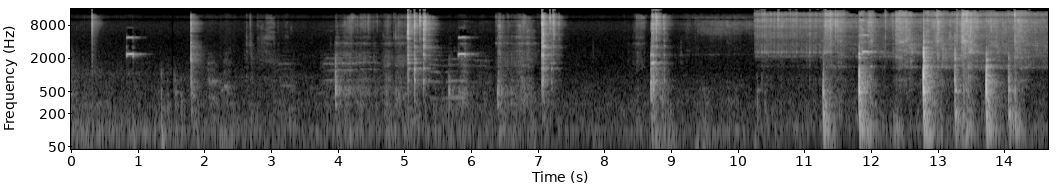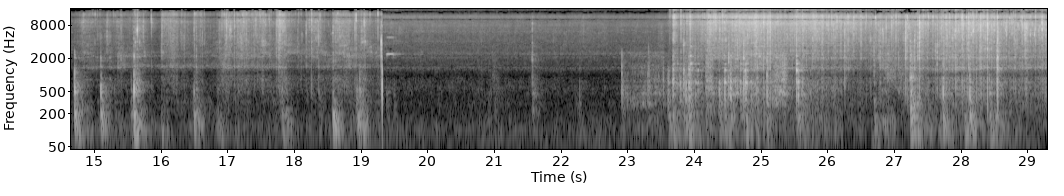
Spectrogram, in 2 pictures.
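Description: A few light clicks and taps in a stainless steel pot. Then dried chillies and ginger slices sizzle in oil while a spatula taps and scrapes the pot. About three quarters of the way in, a louder, denser sizzle sets in as garlic fries in the oil.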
